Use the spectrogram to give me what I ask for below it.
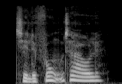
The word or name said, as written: telefontavle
